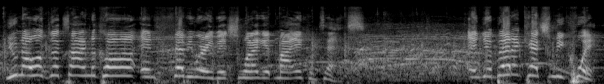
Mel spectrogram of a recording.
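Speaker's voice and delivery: loud, indignant rant; cursing out bill collector. Acted. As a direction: tell the caller off at volume. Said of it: "I'm cursing you the fuck out".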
